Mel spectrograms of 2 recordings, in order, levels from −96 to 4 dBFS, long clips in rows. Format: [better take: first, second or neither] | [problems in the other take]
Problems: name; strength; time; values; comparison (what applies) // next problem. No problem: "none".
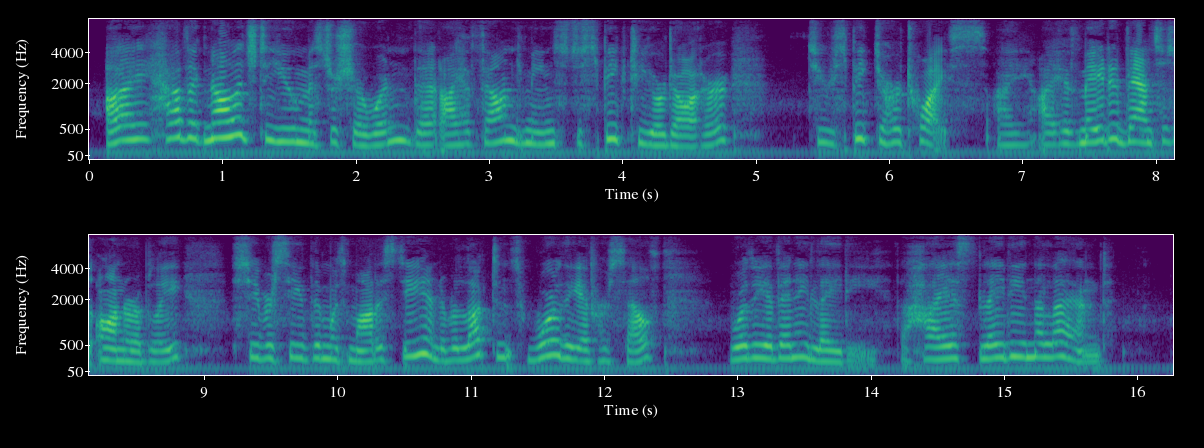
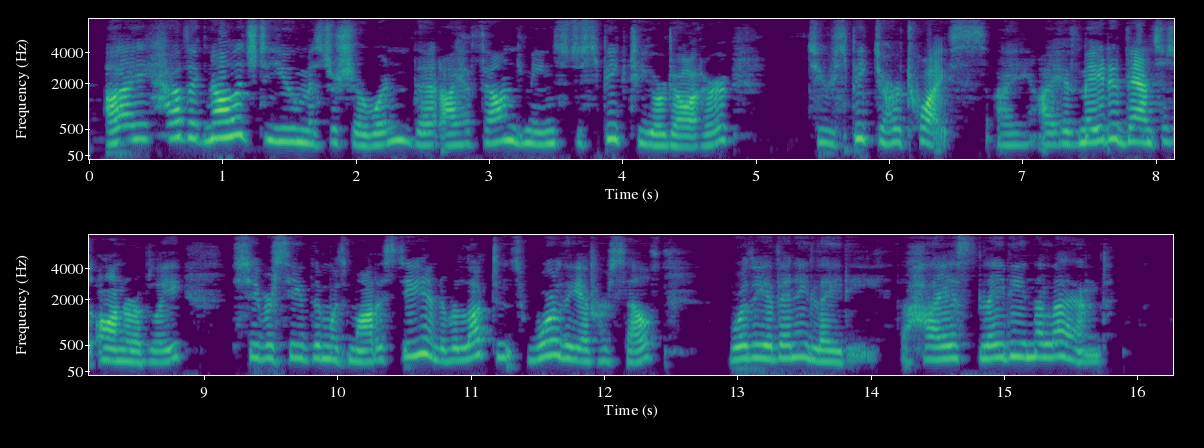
first | noise reduction (classical method Wiener filter)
